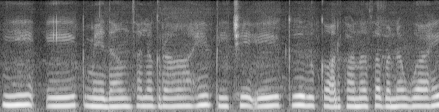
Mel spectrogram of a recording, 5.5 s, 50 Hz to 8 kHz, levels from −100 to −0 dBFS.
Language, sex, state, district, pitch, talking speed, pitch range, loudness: Hindi, female, Himachal Pradesh, Shimla, 220 Hz, 150 wpm, 210-230 Hz, -14 LUFS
